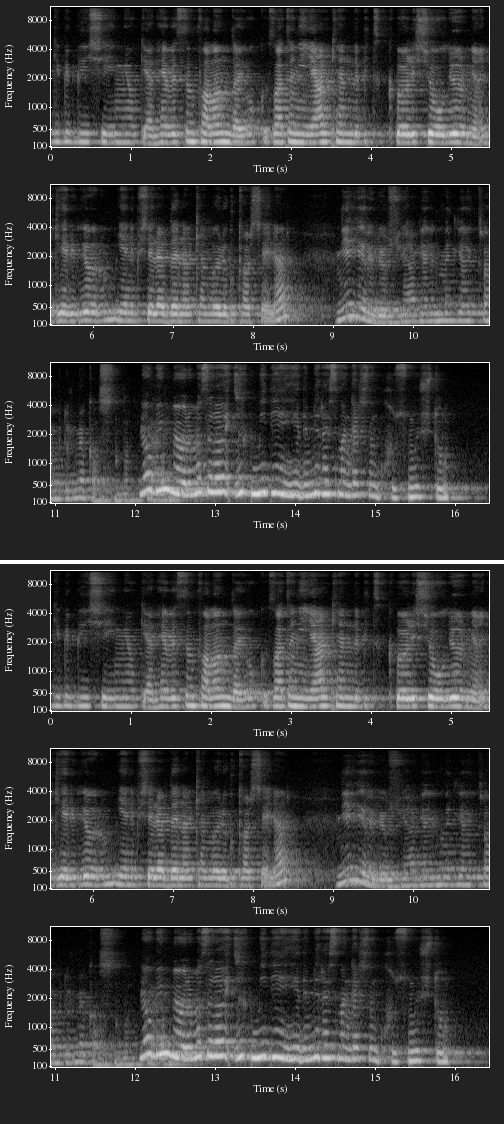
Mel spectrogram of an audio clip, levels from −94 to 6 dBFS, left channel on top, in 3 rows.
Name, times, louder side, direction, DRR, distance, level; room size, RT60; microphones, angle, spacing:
voice 1, 0.0-8.5 12.1-15.9, equal, 5° left, 5 dB, 0.3 m, -22 dB
voice 2, 9.0-12.5, left 1 dB, 30° left, 3 dB, 1.3 m, -32 dB
16.0 x 13.5 x 2.8 m, 1.4 s
head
